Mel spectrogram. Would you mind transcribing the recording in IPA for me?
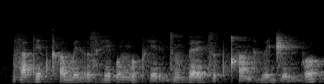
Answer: z a t e t kʰ ʌ w u e̯ r o z ɦ e ɓ o ŋʷ ɯ pʰ e r d͡z ũ ɓ ɛ e̯ t͡s o t qʰ ɛ̃ ɡʱ ɯ e̯ d͡ʒ ɯ r b o

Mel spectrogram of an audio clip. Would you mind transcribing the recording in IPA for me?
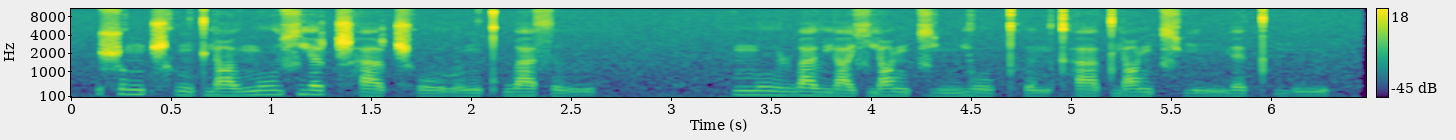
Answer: ʂ ʊ˥ ŋ ʈ͡ʂʰ ɤ˨ ŋ t̪ j ɑ˧˥ ʊ̯ n̪ o˥ ʊ̯ ɕ j ɛ˥ ʈ͡ʂʰ ä˧˥ ʈ͡ʂʰ o˨˩ ʊ̯ l ɤ˥˩ ŋ t̪ʰ w ä˥ s ɹ̩˨˩˦ | n̪ o˥˧ ʊ̯ ɻ w ä˥˩ l j ä˨˩ ɕ j ɑ˥˩ ŋ t͡ɕ i˧˥ ŋ j o˧˥ ʊ̯ kʰ ə˨˩ n kʰ ä˥˩ t̪ j ɑ˥ ŋ t͡ɕʰ i˨˩ n n̪ ɥ ɛ˥˩ t̪ʰ i˨˩˦ n

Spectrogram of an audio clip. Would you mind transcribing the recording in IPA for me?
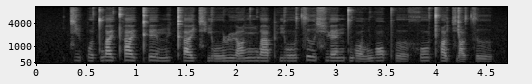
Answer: t͡ɕ i˥˧ p ɤ˥˧ t̪ w a˥˧ ɪ̯ t̪ʰ a˥˧ ɪ̯ kʰ e˥˩ ɪ̯ m i˥ kʰ a˥ ɪ̯ t͡ɕʰ j o˧˥ ʊ̯ ɻ ɻ̩˥˩ ɑ˥ ŋ n̪ w ä˧˥ pʰ j o˧˥ ʊ̯ t͡s ɹ̩˥ ɕ ɥ ɛ˥ n t̪ w ɔ˨˩ l w ɔ˥ pʰ ɤ˨˩ x o˥ ʊ̯ t̪ʰ ɑ˨ ʊ̯ t͡ɕ j ɑ˩ ʊ̯ t͡s ɹ̩˥˩

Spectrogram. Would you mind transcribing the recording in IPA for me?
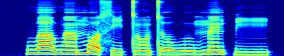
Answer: w a˦ w ã˦ m ɔ˦˨ s i˨ t ɔ̃˧ t o˧ w u˧ m ɛ̃˦ k͡p i˧

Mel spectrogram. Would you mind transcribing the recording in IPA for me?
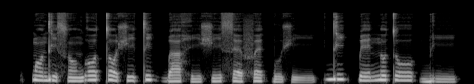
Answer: k͡p ɔ̃˦ d i˦˨ s ɔ̃˧ ɡ ɔ˦ t ɔ˦˨ ʃ i˧ t i˦ ɡ͡b a˧ h i˨ ʃ i˨˦ s ɛ˦˨ f ɛ˧ k͡p u˨ ʃ i˨ | d i˦ k͡p e˧ n o˦ t o˦ | ɡ͡b i˨

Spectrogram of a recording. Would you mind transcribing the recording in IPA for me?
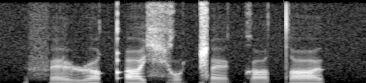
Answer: f æ˧ ɭ ə˞˥ qʼ æ˥ ɕ ɔ˧ ǁ æ˩ k ʊ˩ tˤ ə˥

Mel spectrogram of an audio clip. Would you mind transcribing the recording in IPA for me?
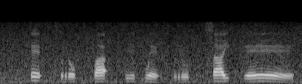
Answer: pʰ e˦˥ ʔ kʰ r o˨˩ k̚ p a˥˩ ʔ pʰ i˦˥ t̚ w e˨˩ ʔ p r u˨˩ k̚ s a˥˩ j k eː˥˩

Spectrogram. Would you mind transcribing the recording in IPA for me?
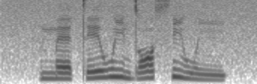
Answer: m ɛ˨ t e˨˦ w ĩ˦˨ d ɔ˨˦ s ĩ˦˨ w ĩ˨

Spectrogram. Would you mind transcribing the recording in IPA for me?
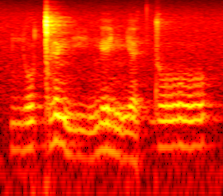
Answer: ʎ o˧ ɡ͡ǀ ɛ˥ ŋ iː˩ ŋ e˧ ɲ ɛ˩ t d oː˥

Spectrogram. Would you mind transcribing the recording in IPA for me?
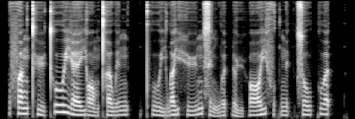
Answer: f ɐ˧ ŋ t̪ʰ yː˨˩ t̪ʰ uː˥ j ɛː˨ j ɔː˨˩ m t̪ʰ ɐ˨ w ɪ˧ ŋ | pʰ uː˨˩ j w ɐ˧ j h yː˨˥ ŋ s ɪ˨˩ ŋ w ɵ˨˥ t̚ ɵ˨˩ ɥ | ɔː˨˥ j f ʊ˨ k̚ n̪ ɪ˨ k̚ s o˧ w kʷ ɐ˥ t̚

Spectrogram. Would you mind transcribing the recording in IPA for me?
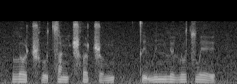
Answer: l o˥˩ ʊ̯ ʈ͡ʂʰ ṵ˨˩ t͡s ɑ˥˧ ŋ ʈ͡ʂʰ ɤ˥˩ ʈ͡ʂ ʊ˧˥ ŋ | t̪ ḭ˨˩ m i˥ n l y˥˩ l u˥ t͡s w e˥˩ ɪ̯

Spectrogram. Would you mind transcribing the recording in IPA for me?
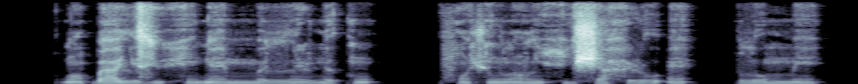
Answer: ɠ ɔ̃ ɓ a lʲ ə z y h ẽ ɠ ɛ̃ mː œ lː ɛ̃ ɭ n ə k ũ | f ɔ̃ ʃ ũ l ɔ̃ l ĩ h i ʃ a h ə ɭ o ʔ ɛ̃ | l o mː ẽ

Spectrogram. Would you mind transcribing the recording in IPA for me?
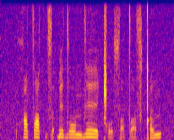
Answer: x ɔ tˤ ø tˤ d͡z ə̰ ɓ ɛ d ɔː n d ɛː ǁ ɔ̰ s ɔ̰ tˤ ɛ̰ sˤ ǃ ə n

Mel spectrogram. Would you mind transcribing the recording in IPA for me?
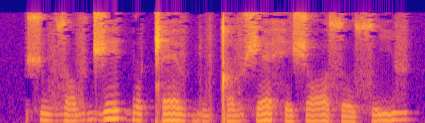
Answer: ʃ u v z ɔ v d͡ʒ e ɡ͡b o ǁ ɛ v b u v ǃ ɐ v ʃ ɛ h e ʃ ɔ s o sʷ i v

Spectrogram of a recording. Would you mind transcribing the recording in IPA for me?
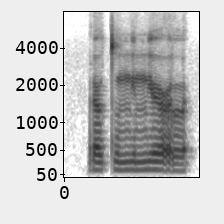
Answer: ɾ ə˞ tʷ ɨ mʲ ɨ mʲ ə˞ l

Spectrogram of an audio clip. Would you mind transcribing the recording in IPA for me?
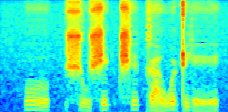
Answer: ʊ˥˧ | ʃ u˧˩˧ ʃ i˥˧ ʈ t͡ʃʰ ɪ˥˧ k a˧˩˧ w ʊ˥˧ ʈ j e˧˩˧

